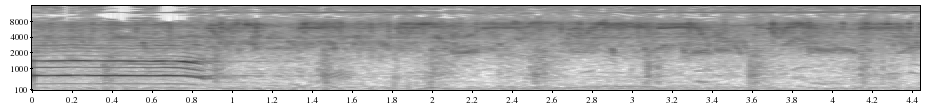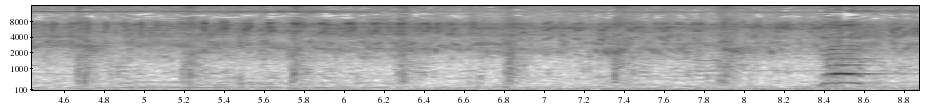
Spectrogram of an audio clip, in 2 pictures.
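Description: A group of marchers stamp their feet in a steady rhythm on the ground.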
